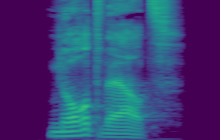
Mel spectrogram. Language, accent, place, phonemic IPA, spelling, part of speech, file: German, Germany, Berlin, /ˈnɔʁtvɛʁts/, nordwärts, adverb, De-nordwärts.ogg
- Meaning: northward, northwards (towards the north)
